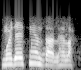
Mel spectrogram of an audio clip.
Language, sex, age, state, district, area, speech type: Odia, male, 18-30, Odisha, Kalahandi, rural, conversation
